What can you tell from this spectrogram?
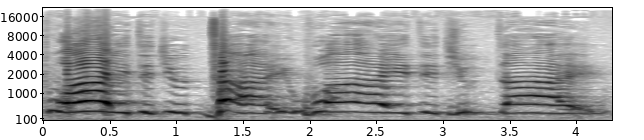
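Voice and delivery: hammed-up graveside lament; mock wailing.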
